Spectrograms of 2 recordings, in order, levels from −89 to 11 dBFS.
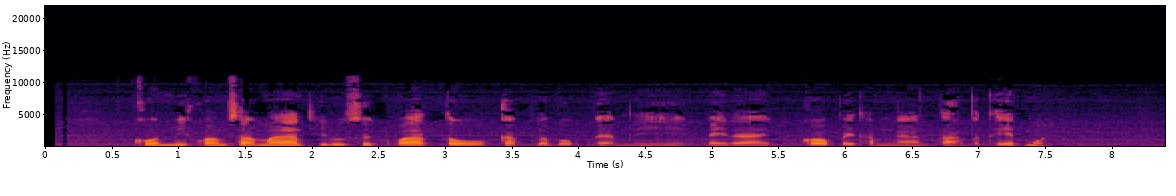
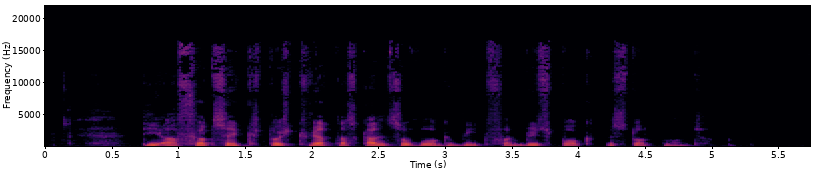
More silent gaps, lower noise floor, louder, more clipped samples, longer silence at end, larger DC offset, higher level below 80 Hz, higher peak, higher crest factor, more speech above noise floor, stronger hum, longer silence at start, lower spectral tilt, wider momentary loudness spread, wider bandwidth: neither; second, -54 dBFS vs -86 dBFS; first, -25 LUFS vs -41 LUFS; neither; about the same, 0.9 s vs 0.85 s; neither; first, -56 dBFS vs -74 dBFS; first, -2 dBFS vs -22 dBFS; about the same, 22 dB vs 22 dB; second, 29 dB vs 45 dB; neither; first, 0.7 s vs 0.4 s; second, -5 dB/octave vs -6.5 dB/octave; first, 14 LU vs 10 LU; second, 11.5 kHz vs 16.5 kHz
